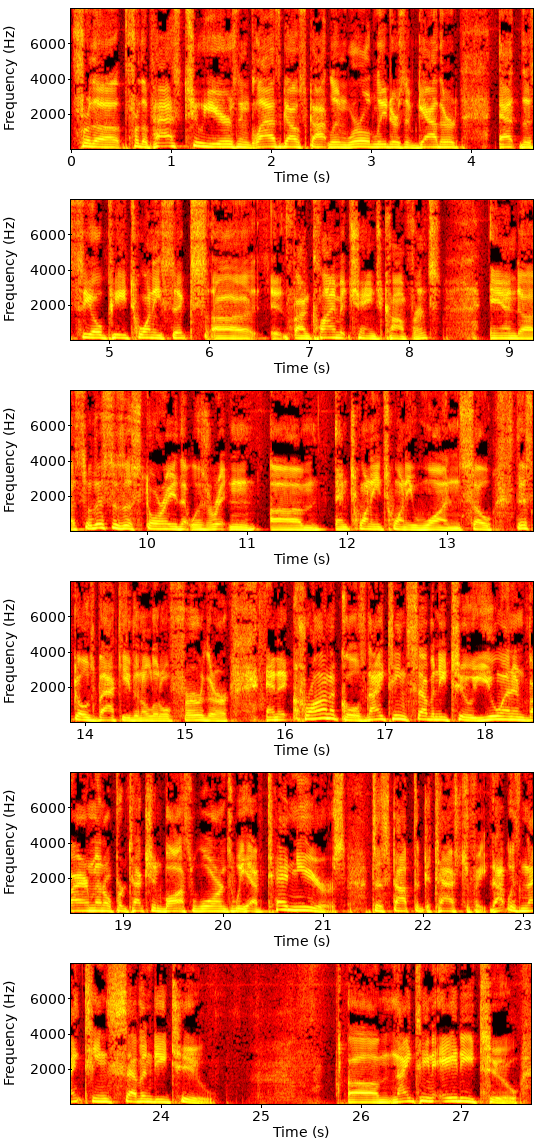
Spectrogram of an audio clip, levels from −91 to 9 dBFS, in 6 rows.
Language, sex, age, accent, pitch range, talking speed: English, male, 40-59, American, 130-170 Hz, 140 wpm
